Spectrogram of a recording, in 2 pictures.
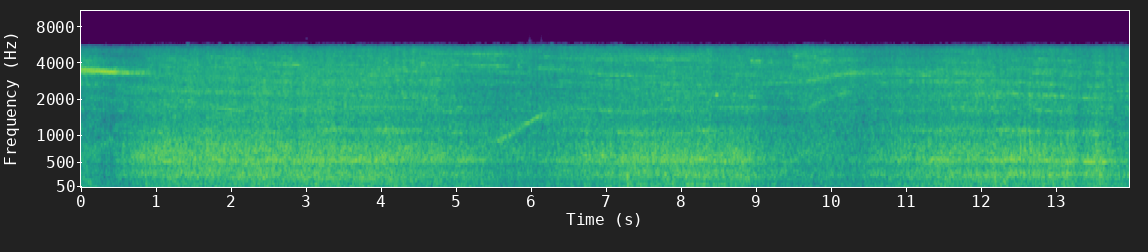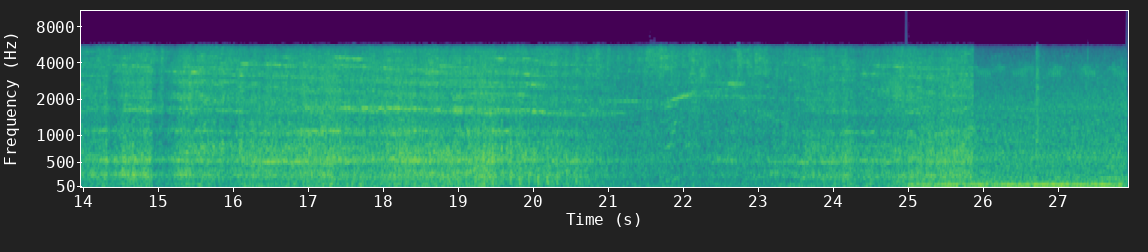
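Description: Double-stack intermodal container train passing at speed: a steady noise of wheels running on the rails, with thin high-pitched wheel squeals that waver and rise over it.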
